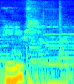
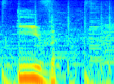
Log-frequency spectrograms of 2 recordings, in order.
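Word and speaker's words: Yves: Very nice shot, Eves. Eve. I should pronounce it Eve, not with the Eves. I constantly pronounce the silent S.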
